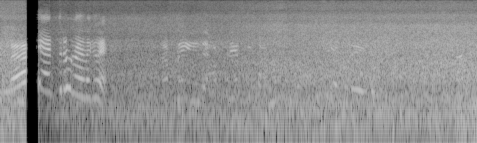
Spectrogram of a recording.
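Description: Loud waterfall roaring steadily up close, a continuous broad rush of falling water that fills the whole clip, with a brief human voice near the start.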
